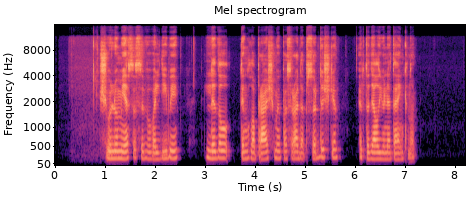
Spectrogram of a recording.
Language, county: Lithuanian, Vilnius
